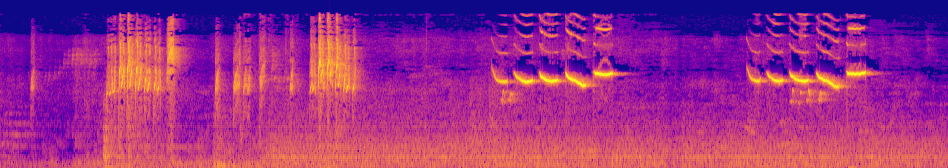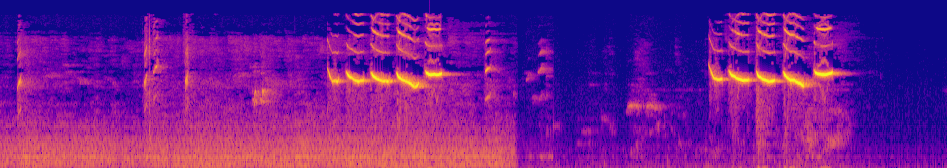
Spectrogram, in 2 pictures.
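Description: Javan fulvetta (flamboyan) singing: four phrases of four or five quick whistled notes, each note sliding downward. Two short harsh bursts come near the start, and a faint low hum runs under the middle of the song.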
